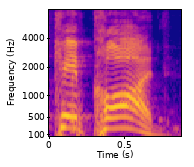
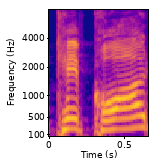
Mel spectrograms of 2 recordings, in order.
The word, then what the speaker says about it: Cape Cod: Are you out in Cape Cod right now, or where are we at? Yeah, you got to learn how to pronounce that. It's not Cape Cod. It's Cape Cod.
